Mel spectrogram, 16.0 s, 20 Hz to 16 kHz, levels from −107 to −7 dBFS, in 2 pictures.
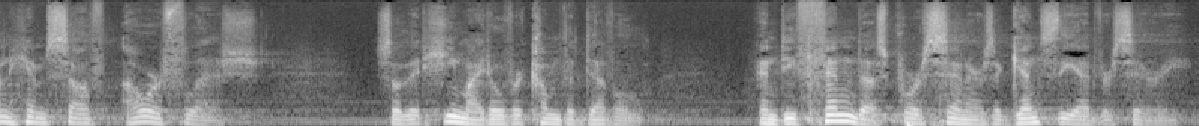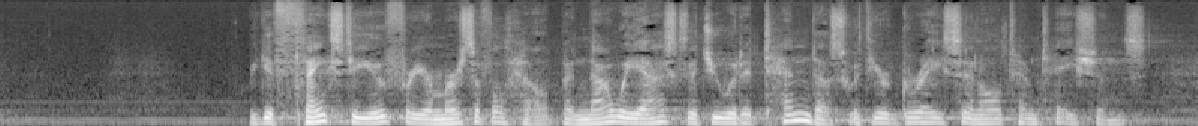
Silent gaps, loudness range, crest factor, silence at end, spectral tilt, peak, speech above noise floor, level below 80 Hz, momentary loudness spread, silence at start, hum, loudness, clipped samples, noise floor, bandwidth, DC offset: none; 5 LU; 20 dB; 0.35 s; -5 dB/octave; 0 dBFS; 31 dB; -46 dBFS; 13 LU; 0 s; none; -20 LUFS; under 0.1%; -51 dBFS; 16 kHz; under 0.1%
